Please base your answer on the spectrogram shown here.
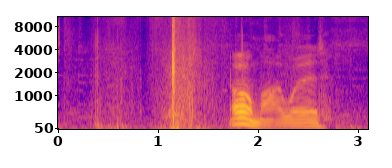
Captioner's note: golf ball cracking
